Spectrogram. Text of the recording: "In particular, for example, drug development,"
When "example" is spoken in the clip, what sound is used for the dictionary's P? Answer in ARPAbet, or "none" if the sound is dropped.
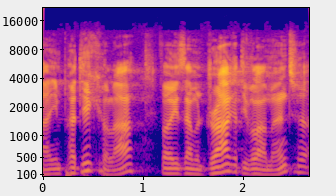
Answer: none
